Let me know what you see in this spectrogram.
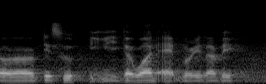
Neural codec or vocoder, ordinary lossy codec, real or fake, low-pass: codec, 16 kHz, 0.5 kbps, FunCodec, trained on Chinese and English, 25 frames a second; none; fake; 7.2 kHz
